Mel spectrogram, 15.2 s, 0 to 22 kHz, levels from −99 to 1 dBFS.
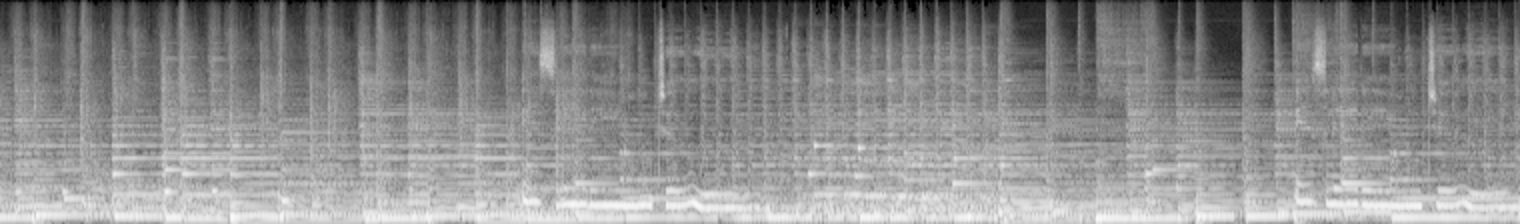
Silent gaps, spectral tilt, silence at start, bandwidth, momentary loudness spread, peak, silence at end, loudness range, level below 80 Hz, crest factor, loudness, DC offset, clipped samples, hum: none; -6 dB/octave; 0 s; 20 kHz; 4 LU; 0 dBFS; 0 s; 2 LU; -18 dBFS; 8 dB; -10 LUFS; under 0.1%; 0.9%; none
